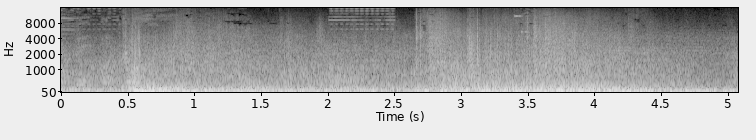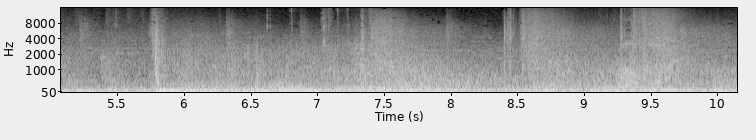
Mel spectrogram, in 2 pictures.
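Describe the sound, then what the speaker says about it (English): Missile strikes and explosions rumble through MechWarrior 5: Mercenaries combat, a steady barrage of booms and blasts with several heavier hits, layered under a synthetic cockpit voice announcing warnings. "Incoming missile. Target acquired. I am probably going down. This is not looking good. Enemy explosion detected."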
